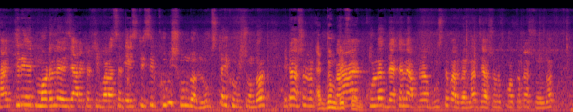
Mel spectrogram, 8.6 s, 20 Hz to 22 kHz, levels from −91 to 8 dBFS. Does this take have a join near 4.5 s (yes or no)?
no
